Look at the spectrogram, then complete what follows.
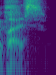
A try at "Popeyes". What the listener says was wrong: feel like you are adding an H after the second P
